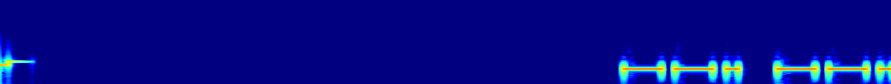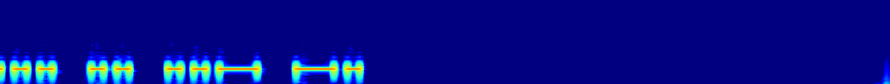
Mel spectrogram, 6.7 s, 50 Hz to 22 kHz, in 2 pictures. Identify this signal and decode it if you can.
Morse code, heard as a keyed tone, about 25 wpm, 700 Hz. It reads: G7IUN
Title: DXCC-100 Call Signs - 5 Characters - 25wpm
